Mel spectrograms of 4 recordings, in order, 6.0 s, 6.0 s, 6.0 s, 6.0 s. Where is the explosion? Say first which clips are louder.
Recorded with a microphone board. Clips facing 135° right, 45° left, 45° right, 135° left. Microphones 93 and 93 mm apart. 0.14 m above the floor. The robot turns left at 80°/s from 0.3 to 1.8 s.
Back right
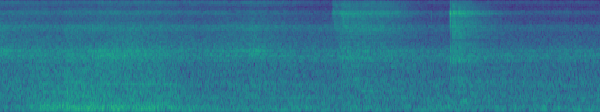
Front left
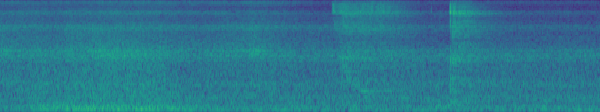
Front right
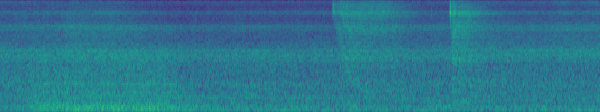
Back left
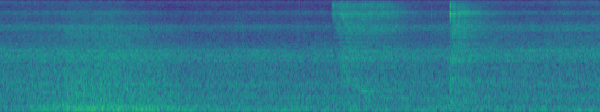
Back right 2 dB, back left 1 dB; straight behind, 4 m; by 2.9 s 90° left, 4 m.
